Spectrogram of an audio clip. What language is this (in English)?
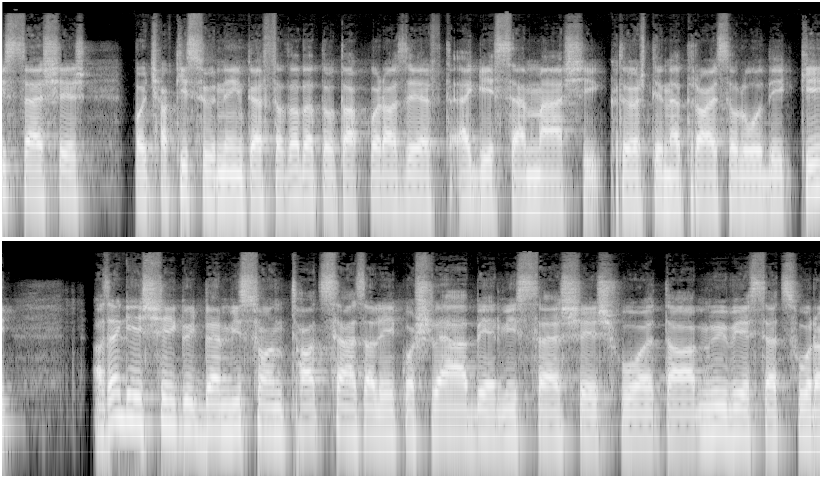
Hungarian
